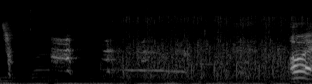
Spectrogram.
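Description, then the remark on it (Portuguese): A quick run of hand clapping, dense and steady for about two seconds, framed by short bursts of a voice just before and right after. “Não, pera que eu tenho feito as palmas aqui, pera aí que eu vou ter que bater a palma pra ele.”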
